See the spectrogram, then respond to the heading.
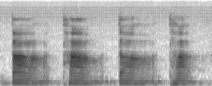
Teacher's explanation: त वर्ग का उच्चारण स्थान दांत है · तो जिह्वा हमारी किसको स्पर्श करती है, दांत को, तो इसलिए इनका उच्चारण स्थान कहाँ है, दांत है।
